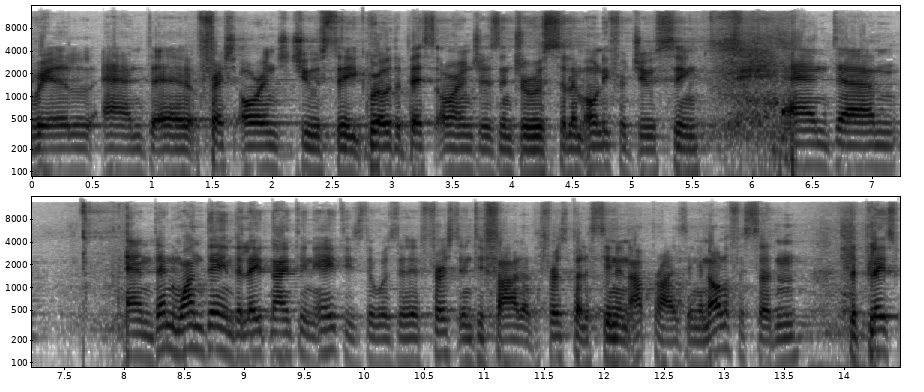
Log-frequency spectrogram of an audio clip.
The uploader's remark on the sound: Recorded at The Tabernacle in London in May 2010.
